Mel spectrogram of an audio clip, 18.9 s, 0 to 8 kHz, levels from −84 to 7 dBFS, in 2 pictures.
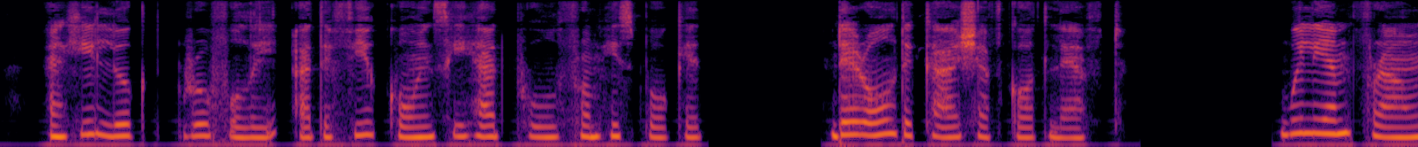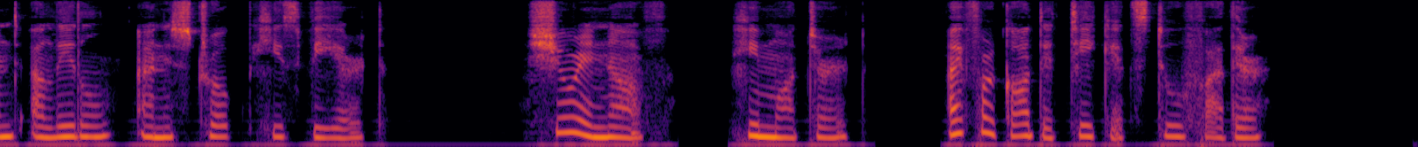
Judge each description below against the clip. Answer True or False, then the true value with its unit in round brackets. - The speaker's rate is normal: False (125 wpm)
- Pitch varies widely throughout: False (2.6 semitones)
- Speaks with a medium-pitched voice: False (220 Hz)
